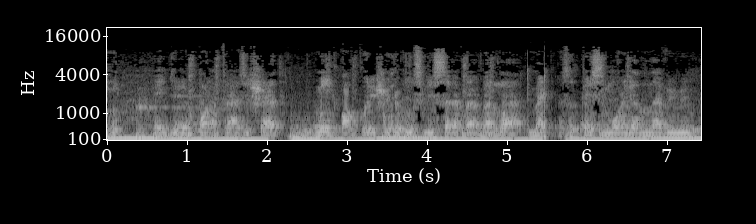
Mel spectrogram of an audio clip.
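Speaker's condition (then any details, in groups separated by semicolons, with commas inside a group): Cleft lip and palate; congenital cleft lip with cleft palate, small palatal cleft, 27-30 operations mostly plastic surgery; head-tilting drinking habit persists; mouth and voice noticed as odd by other children in childhood, liquids leaked through nose in infancy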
